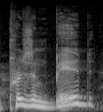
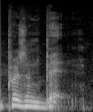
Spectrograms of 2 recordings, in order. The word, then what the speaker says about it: prison bit: Bit is something that a lot of people mispronounce that word when they say, I got a prison bid. No, it's actually prison bit.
